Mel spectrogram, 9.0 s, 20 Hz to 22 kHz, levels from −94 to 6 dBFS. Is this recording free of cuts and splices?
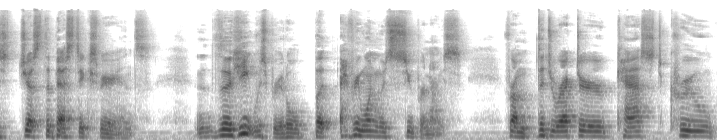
yes; 0 cuts

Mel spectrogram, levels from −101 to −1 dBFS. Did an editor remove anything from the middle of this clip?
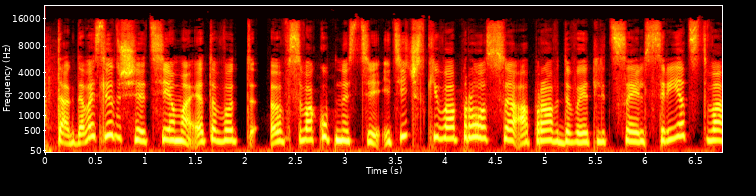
no; 0 cuts

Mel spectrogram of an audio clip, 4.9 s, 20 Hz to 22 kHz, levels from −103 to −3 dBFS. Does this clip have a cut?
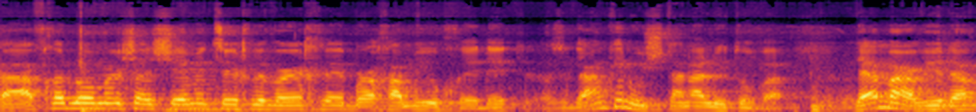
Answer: no; 0 cuts

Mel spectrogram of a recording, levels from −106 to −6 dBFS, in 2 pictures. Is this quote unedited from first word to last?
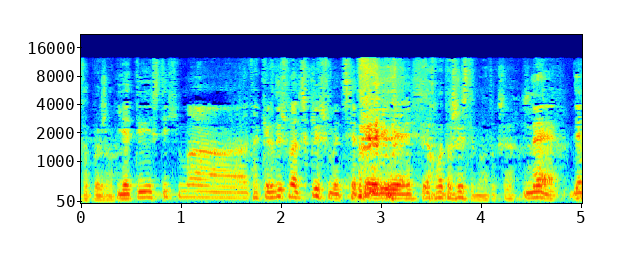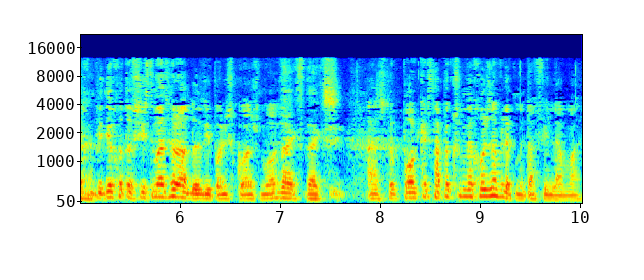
yes; 0 cuts

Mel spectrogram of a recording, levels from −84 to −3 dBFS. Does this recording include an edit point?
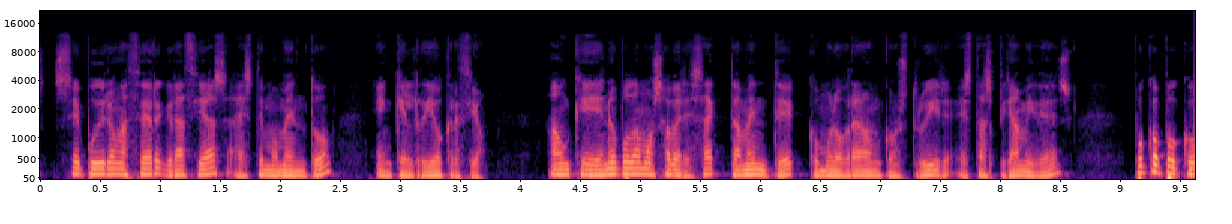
no; 0 cuts

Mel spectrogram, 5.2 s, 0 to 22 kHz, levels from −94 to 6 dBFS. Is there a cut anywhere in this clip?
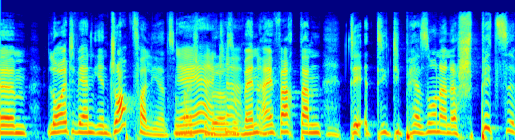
no; 0 cuts

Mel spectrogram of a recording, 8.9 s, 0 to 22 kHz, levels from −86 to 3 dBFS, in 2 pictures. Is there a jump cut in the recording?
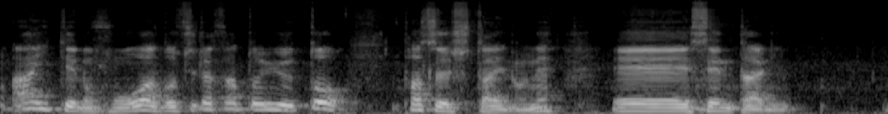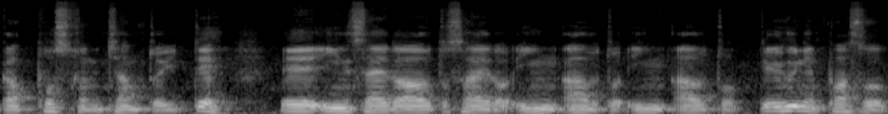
no; 0 cuts

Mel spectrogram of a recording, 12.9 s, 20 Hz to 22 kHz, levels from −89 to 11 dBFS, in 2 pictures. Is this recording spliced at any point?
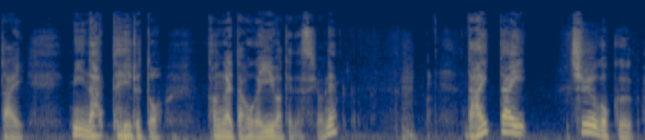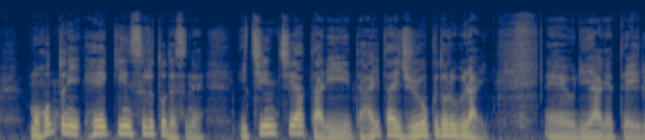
yes; 1 cut; at 11.8 s

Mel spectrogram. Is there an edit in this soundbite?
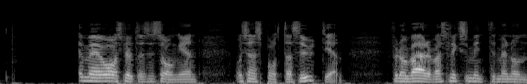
no; 0 cuts

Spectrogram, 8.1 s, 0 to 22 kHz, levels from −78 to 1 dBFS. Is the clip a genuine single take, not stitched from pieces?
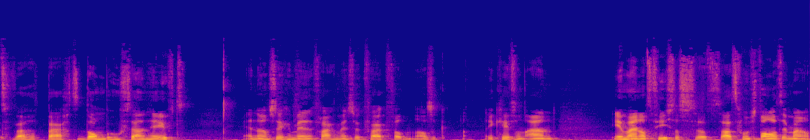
yes; 0 cuts

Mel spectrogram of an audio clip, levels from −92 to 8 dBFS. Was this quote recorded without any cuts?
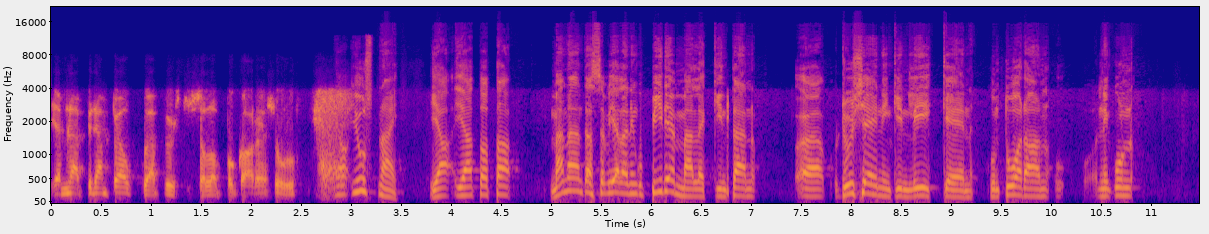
yes; 0 cuts

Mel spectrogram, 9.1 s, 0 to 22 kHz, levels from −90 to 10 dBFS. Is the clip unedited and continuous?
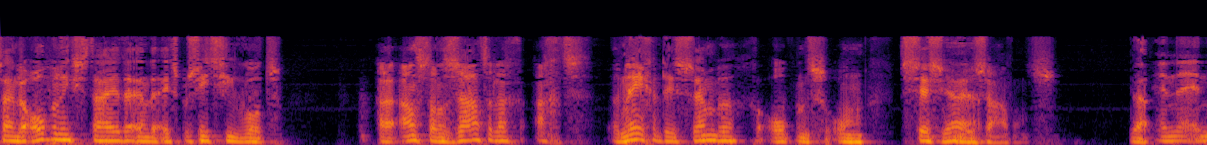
yes; 0 cuts

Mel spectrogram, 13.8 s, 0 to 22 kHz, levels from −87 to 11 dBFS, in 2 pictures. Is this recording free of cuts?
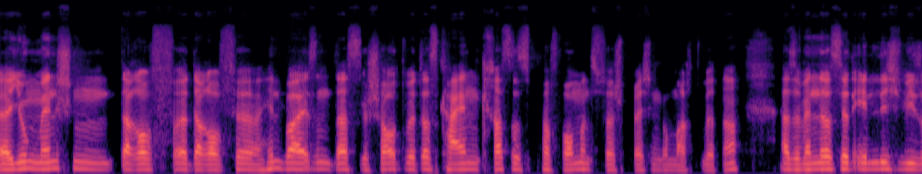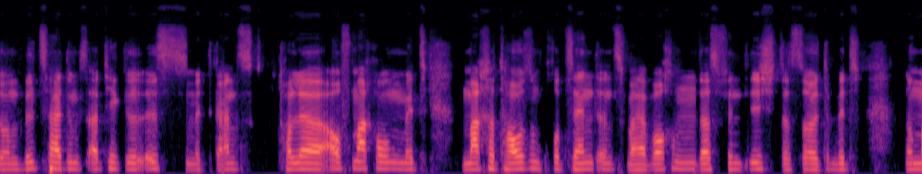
no; 4 cuts; at 2.7 s, 6.4 s, 8.3 s, 12.1 s

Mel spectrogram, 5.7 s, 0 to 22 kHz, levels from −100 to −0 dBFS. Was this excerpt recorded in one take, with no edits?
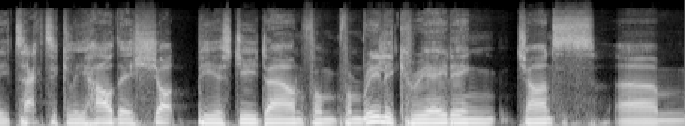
yes; 0 cuts

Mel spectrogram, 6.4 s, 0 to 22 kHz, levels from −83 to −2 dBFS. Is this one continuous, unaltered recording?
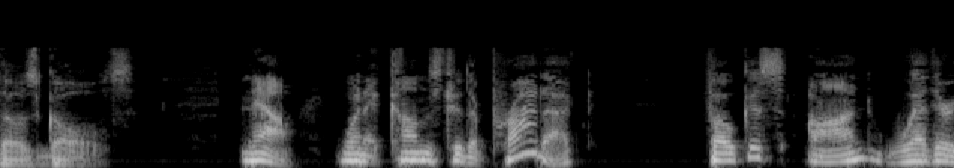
yes; 0 cuts

